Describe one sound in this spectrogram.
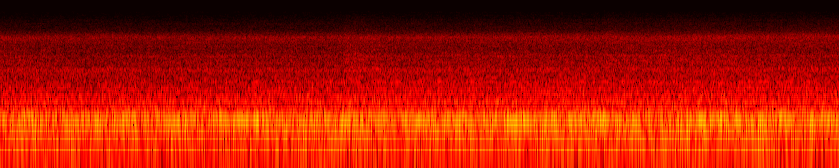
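An electric train hums steadily as it rolls along the rails.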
